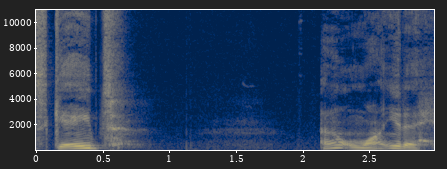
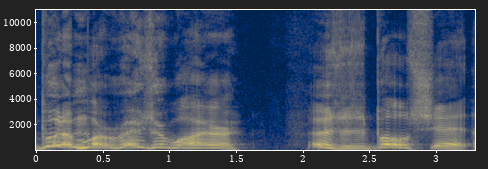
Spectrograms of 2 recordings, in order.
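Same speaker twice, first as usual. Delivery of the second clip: mock shout, higher and louder; imitating hollering; 7 semitones higher, 8 dB louder than usual. Host mocking angry people at the Texas border, hollering. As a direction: ham up an angry border protester. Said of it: "they're all fucking hooting and hollering".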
